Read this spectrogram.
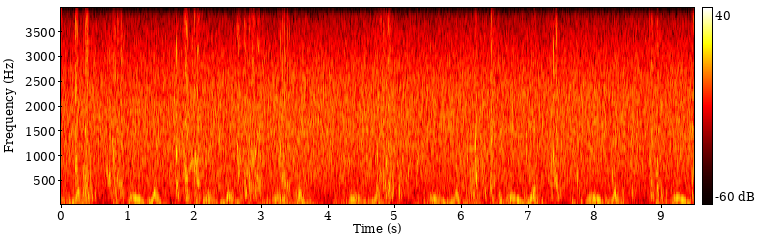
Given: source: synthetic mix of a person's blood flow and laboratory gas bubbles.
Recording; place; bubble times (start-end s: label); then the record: Doppler ultrasound of blood flow; precordium
0.17-0.54 s: bubbles
0.65-0.98 s: bubbles
1.69-2.28 s: bubbles
2.35-2.41 s: bubbles
2.61-3.04 s: bubbles
3.24-3.58 s: bubbles
4.69-5.23 s: bubbles
5.31-5.38 s: bubbles
5.91-6.61 s: bubbles
6.90-7.18 s: bubbles
7.26-7.51 s: bubbles
7.69-7.77 s: bubbles
8.24-8.33 s: bubbles
8.40-8.46 s: bubbles
8.53-8.61 s: bubbles
8.79-9.06 s: bubbles
9.43-9.50 s: bubbles
From the record:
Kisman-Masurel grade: 342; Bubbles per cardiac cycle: rolling drumbeat, 9 or more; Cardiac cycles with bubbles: 100%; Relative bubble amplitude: moderate (0.250 to 0.450); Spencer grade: 3 (all of the cardiac periods contain showers or single bubble signals, but not dominating or overriding the cardiac motion signals); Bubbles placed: only in the low amplitude regions of the cardiac cycle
